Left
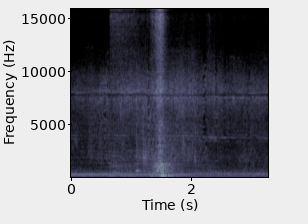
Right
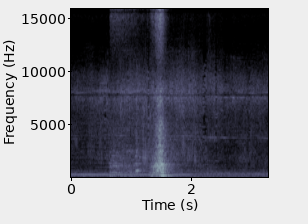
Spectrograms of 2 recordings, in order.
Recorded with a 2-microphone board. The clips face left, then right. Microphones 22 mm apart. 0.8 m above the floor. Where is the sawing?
35° right (ahead or behind), 0.8 m.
